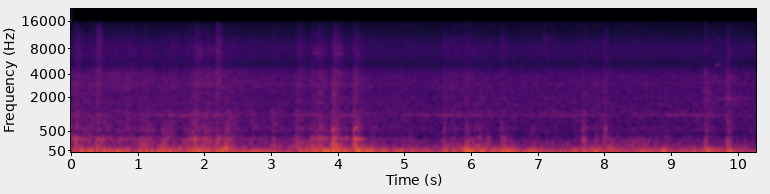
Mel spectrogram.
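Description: Electric commuter train running, heard from inside its rear cab: a steady low rumble of wheels on rail with scattered clicks over rail joints, loudest about four seconds in as the train comes out of a tunnel, with a faint steady whine under it.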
